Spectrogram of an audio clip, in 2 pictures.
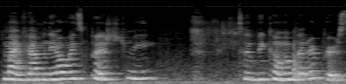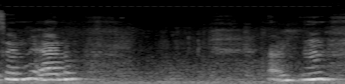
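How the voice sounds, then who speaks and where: A nervous young woman from Mexico, a native Spanish speaker, speaking haltingly with many ums as an award-winning student. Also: sits high, steady tone, warm tone, highs cut off. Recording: echoey hall from far off, faint noise.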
